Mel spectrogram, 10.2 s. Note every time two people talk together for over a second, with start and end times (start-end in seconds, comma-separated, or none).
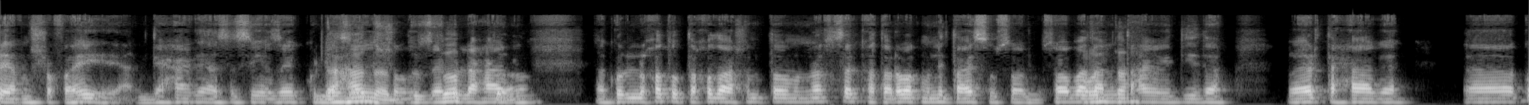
2.1-3.5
